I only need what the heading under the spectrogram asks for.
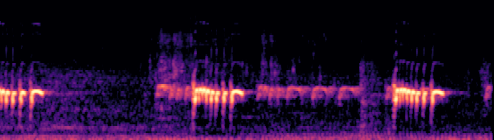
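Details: Local Muria zebra dove in constant song, played as a lure for doves that will not sing. Stuttering coo phrases with drawn-out endings follow one another closely, several overlapping, against a soft low hum.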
